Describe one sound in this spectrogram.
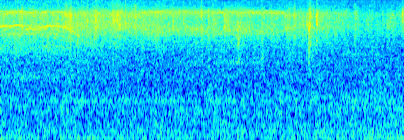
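Pruning shears snip a stem.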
